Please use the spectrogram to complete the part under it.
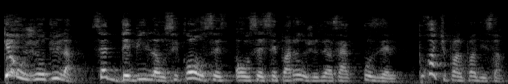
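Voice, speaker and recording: On his gossip livestream, a man speaks quickly in a high, mellow voice, ranting heatedly into his phone, hammering points through repetition and addressing his viewers directly.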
